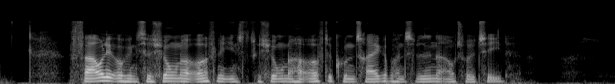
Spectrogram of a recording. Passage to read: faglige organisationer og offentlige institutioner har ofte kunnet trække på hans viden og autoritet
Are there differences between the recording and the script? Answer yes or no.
no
